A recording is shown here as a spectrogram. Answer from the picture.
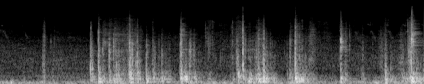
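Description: Hard plastic Milwaukee Packout cooler knocking and clicking against the Packout mounting plate as it is set down and snapped into place: a run of short, irregular clunks and taps.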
